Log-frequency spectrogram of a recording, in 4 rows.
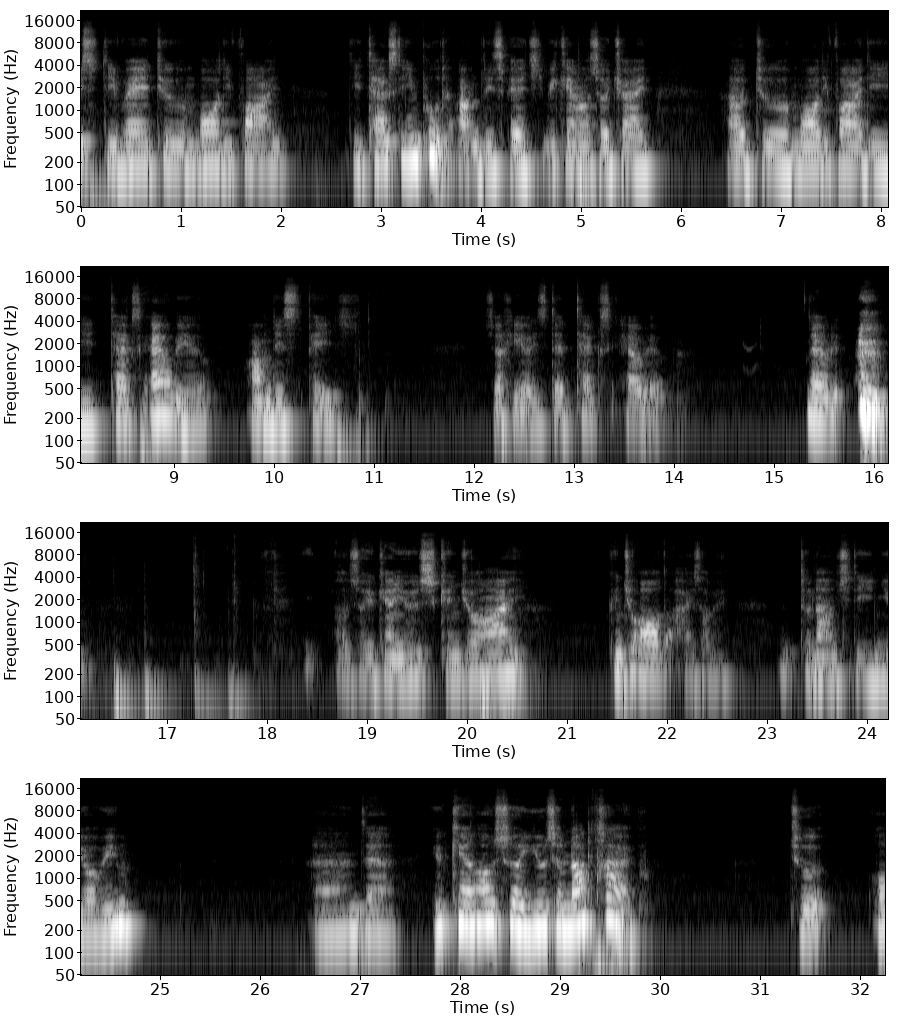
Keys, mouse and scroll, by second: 10.3 g, 17.0 ctrl+alt+i, 19.8 a, 28.9 space, 29.1 t, 30.3 typing, 31.9 space, 32.0 f.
